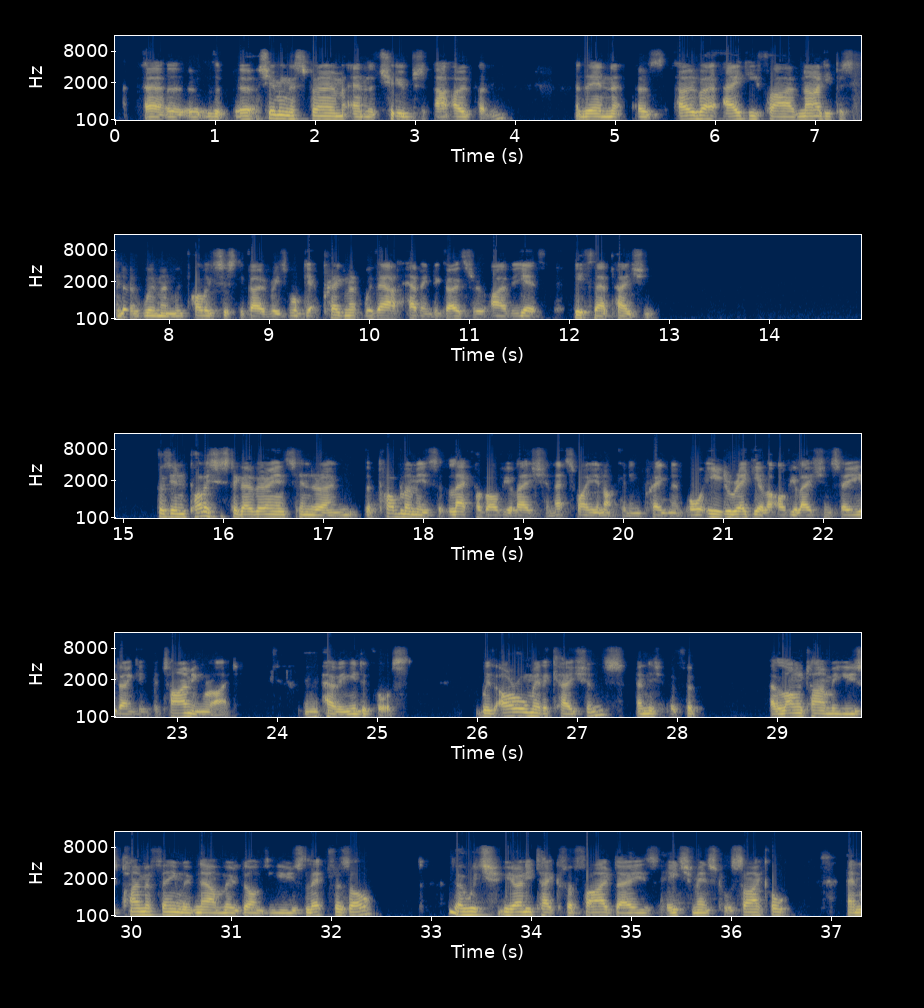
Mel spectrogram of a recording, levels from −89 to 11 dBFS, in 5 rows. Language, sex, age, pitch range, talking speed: English, male, 40-59, 115-135 Hz, 145 wpm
